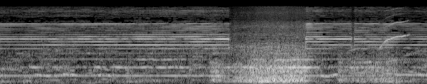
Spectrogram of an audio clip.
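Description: A confetti cannon firing a little past halfway: a short, loud hiss lasting under a second as paper confetti is blown into the air. Under it runs a steady held tone with many overtones.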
